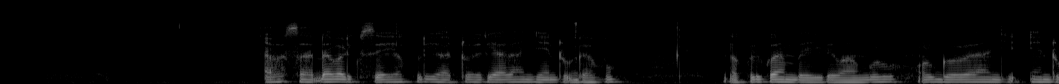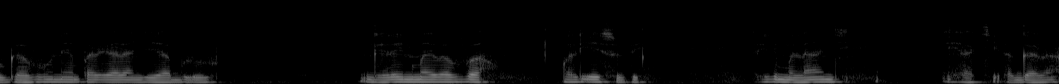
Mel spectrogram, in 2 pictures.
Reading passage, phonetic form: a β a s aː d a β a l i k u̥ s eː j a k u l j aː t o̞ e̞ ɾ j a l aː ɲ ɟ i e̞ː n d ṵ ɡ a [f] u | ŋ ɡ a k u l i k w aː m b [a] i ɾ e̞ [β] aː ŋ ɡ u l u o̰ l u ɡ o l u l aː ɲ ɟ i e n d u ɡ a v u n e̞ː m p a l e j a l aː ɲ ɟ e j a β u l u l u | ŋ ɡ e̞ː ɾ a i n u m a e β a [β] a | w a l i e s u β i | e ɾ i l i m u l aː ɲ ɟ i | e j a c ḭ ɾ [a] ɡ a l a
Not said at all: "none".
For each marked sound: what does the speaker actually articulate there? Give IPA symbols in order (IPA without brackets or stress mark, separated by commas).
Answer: v, e, w, v, a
